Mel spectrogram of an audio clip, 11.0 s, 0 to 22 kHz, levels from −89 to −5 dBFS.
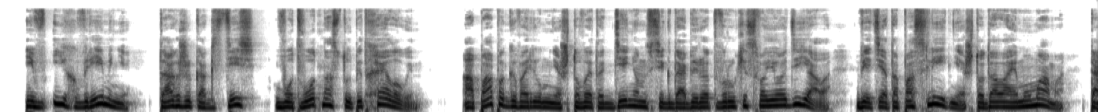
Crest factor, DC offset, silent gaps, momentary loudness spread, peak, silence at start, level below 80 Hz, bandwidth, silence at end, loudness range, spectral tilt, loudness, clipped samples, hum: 10 dB; 0.2%; none; 6 LU; -4 dBFS; 0.25 s; -36 dBFS; 16.5 kHz; 0 s; 2 LU; -6 dB/octave; -14 LUFS; under 0.1%; none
